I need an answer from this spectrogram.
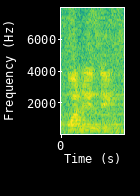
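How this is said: An American accent with little mouth movement. "Kalau orang Amerika ngomong bahasa Inggris itu kan biasanya mulutnya nggak bergerak"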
